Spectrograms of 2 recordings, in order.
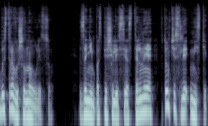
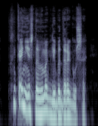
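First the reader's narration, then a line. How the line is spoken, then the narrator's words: Giggle. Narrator (Russian): хихикнула Мистика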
